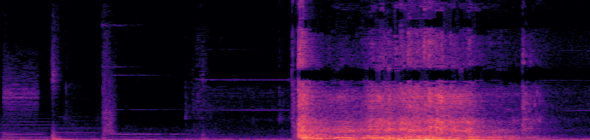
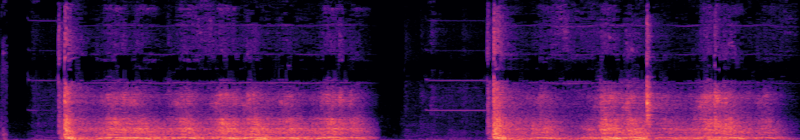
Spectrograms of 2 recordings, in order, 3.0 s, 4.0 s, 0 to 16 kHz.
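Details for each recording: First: 1973 Porsche 911T flat-six sitting since 1998, points ignition just fixed; faint clicks while cranking, then fires with a loud ragged roar for about a second and starts catching. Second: 1973 Porsche 911T, sitting since 1998: crank-no-start, with four cranking bursts of even starter churn that never fire. Spark test showed no spark, so the coil is being swapped to troubleshoot.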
